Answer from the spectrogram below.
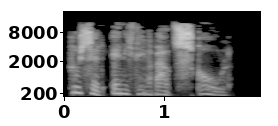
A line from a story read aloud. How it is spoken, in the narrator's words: whispered the kid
